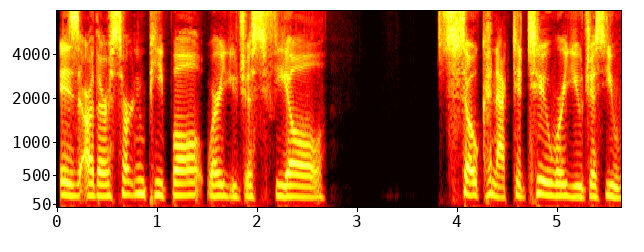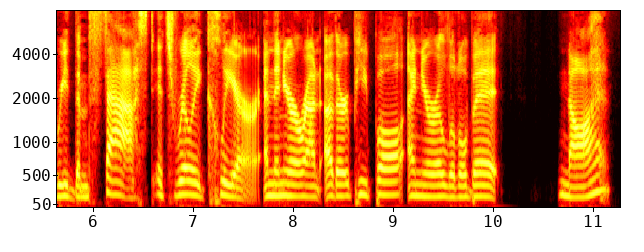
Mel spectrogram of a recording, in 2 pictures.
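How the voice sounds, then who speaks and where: A woman's voice: fairly low pitch, fairly even intonation, unhurried, no echo. Casual woman podcast host, very dry sound. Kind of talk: casual chat.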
